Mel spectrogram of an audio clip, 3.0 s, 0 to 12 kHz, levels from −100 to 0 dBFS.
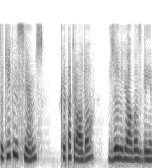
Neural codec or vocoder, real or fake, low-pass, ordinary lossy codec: codec, 16 kHz, 1 kbps, FreqCodec, smaller model; fake; 7.2 kHz; AAC, 64 kbps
